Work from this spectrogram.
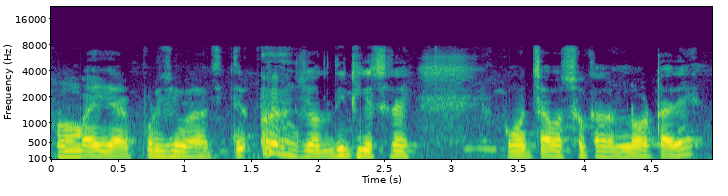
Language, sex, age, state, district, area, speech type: Odia, male, 30-45, Odisha, Balangir, urban, spontaneous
